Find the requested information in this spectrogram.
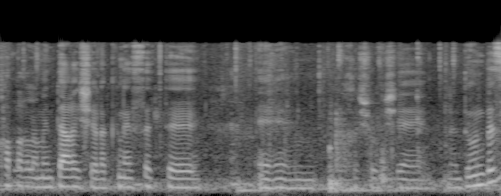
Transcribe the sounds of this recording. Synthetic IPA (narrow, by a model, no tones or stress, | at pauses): χapaʁlame̞ntaʁiʃelaknesete | emχaʃuvʃenadunbez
